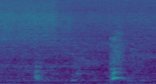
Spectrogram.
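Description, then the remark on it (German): A thin, steady stream of tap water runs from a sink into a glass with a soft, continuous hiss, with a faint clink partway through as the glass fills. No one speaks. “Aber ich hole mir ein Glas Wasser, während du.”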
